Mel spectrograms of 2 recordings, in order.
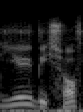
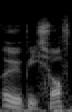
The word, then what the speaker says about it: Ubisoft: Ubisoft game that's right I said Ubisoft not Ubisoft because I'm not French I'm not Continental therefore you should pronounce it Ubisoft that is a factual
